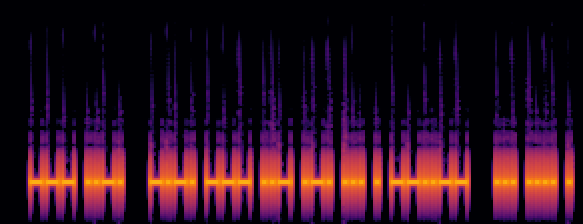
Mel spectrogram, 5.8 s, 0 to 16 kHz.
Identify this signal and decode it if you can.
Morse code, heard as a keyed tone, about 30 wpm, 700 Hz. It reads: OF COURSE, SHE
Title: Sentences from Top 1000 Words - Review Part 4 - 30wpm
